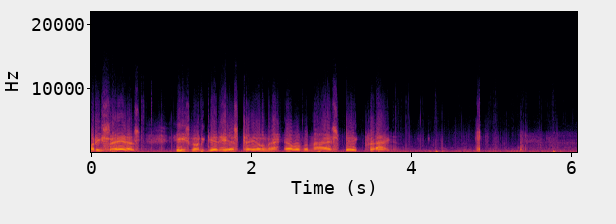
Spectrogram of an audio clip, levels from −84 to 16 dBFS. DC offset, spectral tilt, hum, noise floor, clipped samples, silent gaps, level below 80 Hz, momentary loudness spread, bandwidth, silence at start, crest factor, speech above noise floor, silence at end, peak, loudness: under 0.1%; -6 dB/octave; none; -39 dBFS; under 0.1%; none; -44 dBFS; 21 LU; 9.4 kHz; 0 s; 16 dB; 22 dB; 0 s; -4 dBFS; -18 LUFS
